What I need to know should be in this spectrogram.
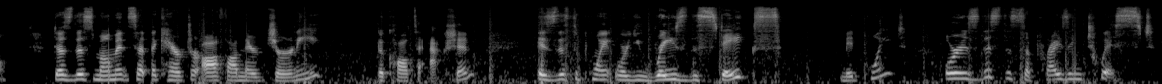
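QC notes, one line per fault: Throughout, overdone noise removal: the background drops and breaks up into twinkling specks, and the speech has its softer edges and breathier parts hollowed out. A noise reduction stage pushed too hard keeps shutting individual frequency bands down whenever they sit close to its idea of the noise floor, so low-level parts of the speech are switched off along with the hiss, leaving isolated bursts that flicker.
1.09, 2.47, 6.10, 9.89 and 10.75 s, dropped samples: each of these moments carries a single sharp, dry click, brief and narrow, sitting like a thin vertical stroke across the whole spectrum, with nothing audibly missing around it. The likely cause is a tiny gap in the sample stream, well under a millisecond's worth, so the waveform leaps straight from one value to a later one and that sudden step is what produces the tick.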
